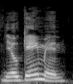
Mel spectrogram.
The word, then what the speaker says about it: Neil Gaiman: are you are you serious awesome guys like Neil Gaiman have a thing where it it has a button and it says he says my name is Neil Gaiman pronounced Neil Gaiman and it's him saying it that's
